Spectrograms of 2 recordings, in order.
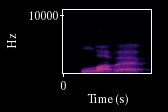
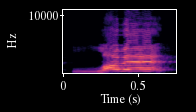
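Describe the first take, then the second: First: Said in the usual way. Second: Love it! shouted high and loud; loud, delighted love it!; excited shout. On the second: Shown as a demonstration. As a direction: burst out with love it!.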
